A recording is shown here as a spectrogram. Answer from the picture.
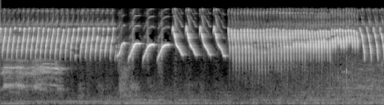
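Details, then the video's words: Spanish Timbrado canary training song: a rapid even trill, then a run of descending slurred whistles about three per second, then a dense buzzy rolling trill that speeds up. "Spanish Timbrado Canary | Canary Training Song"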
